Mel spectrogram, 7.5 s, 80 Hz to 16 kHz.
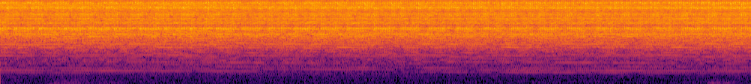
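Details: Freehub of a DT Swiss 370 three-pawl rear hub on the E 1800 Spline db wheelset of a 2020 Canyon Endurace CF SL Disc 8.0 Di2, spinning freely: rapid, even, high-pitched buzzing clicks with no grinding or skips; normal, healthy freehub.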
